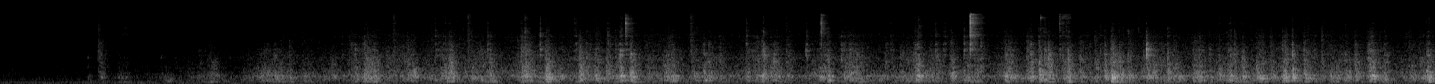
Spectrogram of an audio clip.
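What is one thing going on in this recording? Small items clink and knock inside a washing machine drum.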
